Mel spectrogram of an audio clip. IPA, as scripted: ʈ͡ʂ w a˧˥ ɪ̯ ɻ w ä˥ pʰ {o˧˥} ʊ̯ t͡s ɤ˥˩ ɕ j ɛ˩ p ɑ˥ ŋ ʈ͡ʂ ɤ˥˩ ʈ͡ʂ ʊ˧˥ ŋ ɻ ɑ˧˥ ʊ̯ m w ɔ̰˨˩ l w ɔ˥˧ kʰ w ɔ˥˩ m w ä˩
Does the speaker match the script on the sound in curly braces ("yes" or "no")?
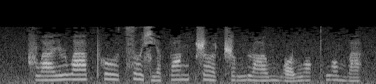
no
